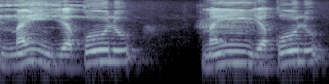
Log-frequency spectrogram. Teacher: دیکھیے نون نہیں پڑھ رہے ہیں، نون کو یا سے ملا کر کے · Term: ادغام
